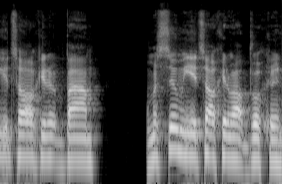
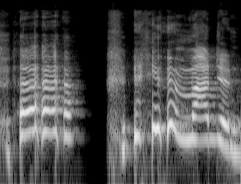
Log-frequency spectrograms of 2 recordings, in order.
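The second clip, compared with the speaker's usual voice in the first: laughing; 11 semitones higher, much slower than usual. Real, not acted. Laughing after tweet.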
